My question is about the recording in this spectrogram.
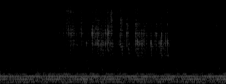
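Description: Faint crackly tearing of a gold peel-off face mask being pulled slowly off the skin of the cheek, over the steady hum of a room fan.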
